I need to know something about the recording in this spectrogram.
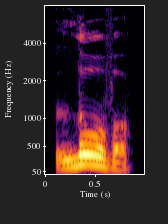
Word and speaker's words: Louisville: Big LS305 says Louisville. That's how it's pronounced.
